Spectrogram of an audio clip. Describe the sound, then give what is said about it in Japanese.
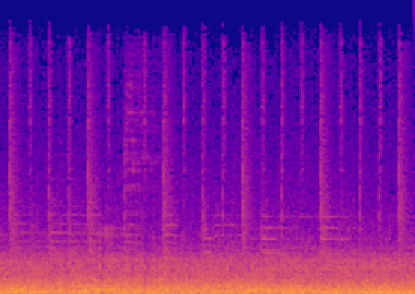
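Steady, loud road rumble from inside a car moving at speed on an expressway, with a regular series of soft thumps as the tires pass over seams in the pavement; no one speaks. “その普段のノリでハンドル切っちゃ絶対ダメじゃない、高速道路って柔らかにじゃない基本。”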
